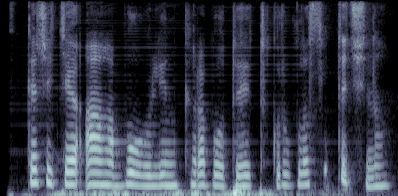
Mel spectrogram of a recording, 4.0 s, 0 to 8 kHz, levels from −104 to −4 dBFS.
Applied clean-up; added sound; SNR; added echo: neural mask model DeepFilterNet 3.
